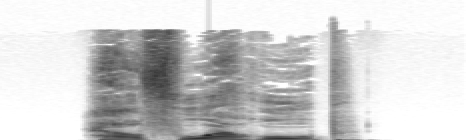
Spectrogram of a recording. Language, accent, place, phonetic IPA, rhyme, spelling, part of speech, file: German, Germany, Berlin, [hɛɐ̯ˈfoːɐ̯ˌhoːp], -oːɐ̯hoːp, hervorhob, verb, De-hervorhob.ogg
- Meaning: first/third-person singular dependent preterite of hervorheben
